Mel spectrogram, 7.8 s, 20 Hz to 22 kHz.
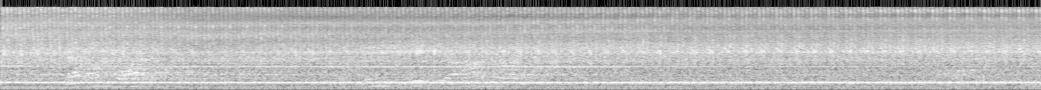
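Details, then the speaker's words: Hyundai Creta 1.6 engine running: a steady, even idle with a constant mid-pitched hum and no uneven knocks. Characteristic normal engine noise, not a defect. "Barulho normal do motor, tá vendo? Funcionamento normal, galera. Não tem problema, esse barulho dá pela manhã."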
